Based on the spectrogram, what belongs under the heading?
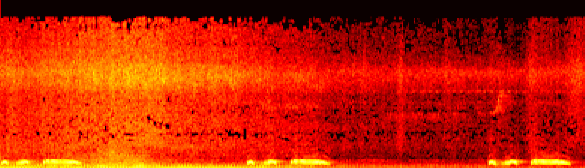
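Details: Spotted dove, locally tekukur, calling to draw in other doves: three phrases of two short coos then one longer, fuller coo, repeated every three seconds or so over low rumbling background.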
